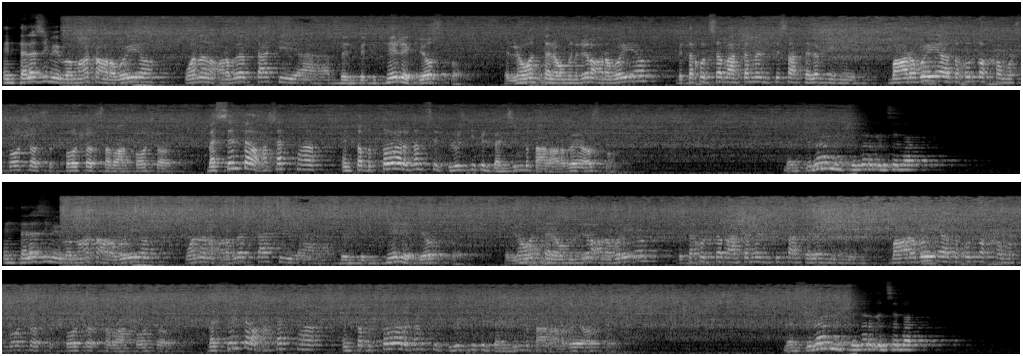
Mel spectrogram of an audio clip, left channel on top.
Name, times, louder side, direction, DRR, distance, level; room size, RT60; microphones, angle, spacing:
voice 1, 0.0-1.6 1.8-4.6 5.0-6.5 6.7-8.6 8.9-11.9 12.2-16.3, left 5 dB, 90° left, 9 dB, 0.5 m, -26 dB
sound 1, 0.6-18.7, right 5 dB, 90° right, 0.8 m, -31 dB
voice 2, 18.0-19.3, right 1 dB, 25° right, 4 dB, 0.5 m, -27 dB
5.2 x 4.9 x 4.0 m, 0.96 s
head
